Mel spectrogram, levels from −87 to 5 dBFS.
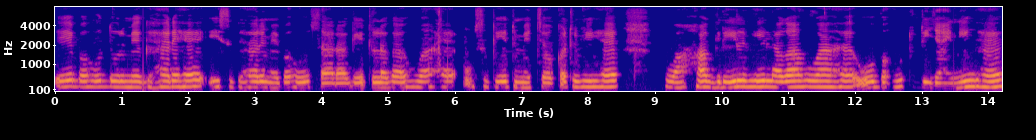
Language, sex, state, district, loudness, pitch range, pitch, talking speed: Hindi, female, Bihar, Sitamarhi, -22 LUFS, 190-210 Hz, 200 Hz, 130 wpm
